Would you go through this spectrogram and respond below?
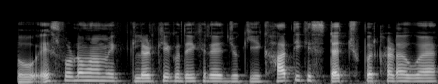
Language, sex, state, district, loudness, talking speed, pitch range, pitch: Hindi, male, Himachal Pradesh, Shimla, -21 LUFS, 300 wpm, 145-170 Hz, 155 Hz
